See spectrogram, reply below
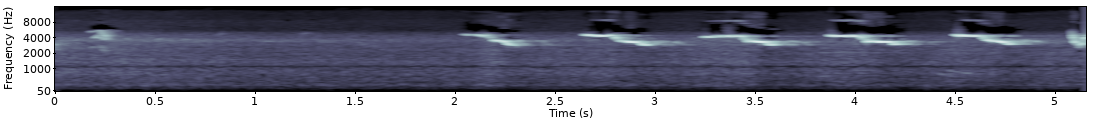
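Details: Male northern mockingbird singing in Concord, North Carolina, United States, on 25 May 2016, a bird not repeating the same song. After a quiet opening, a high, sharply descending whistled phrase repeats about five times in quick succession.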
